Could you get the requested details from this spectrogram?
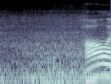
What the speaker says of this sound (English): Now there's a car coming.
